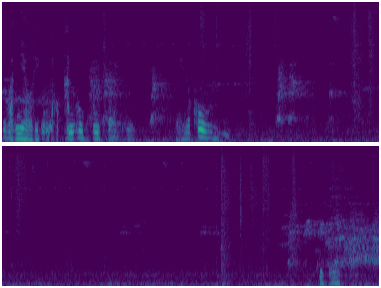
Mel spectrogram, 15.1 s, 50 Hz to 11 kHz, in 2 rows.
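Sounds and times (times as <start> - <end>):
faint bird chirps: 1.3 - 15.0
soft rustles: 6.8 - 8.9, 11.9 - 13.6.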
